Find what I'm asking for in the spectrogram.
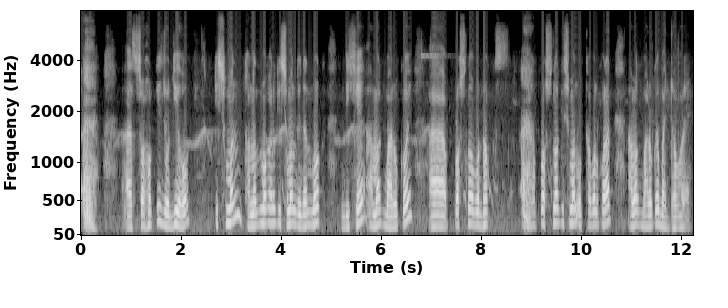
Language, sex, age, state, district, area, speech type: Assamese, male, 30-45, Assam, Kamrup Metropolitan, urban, spontaneous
